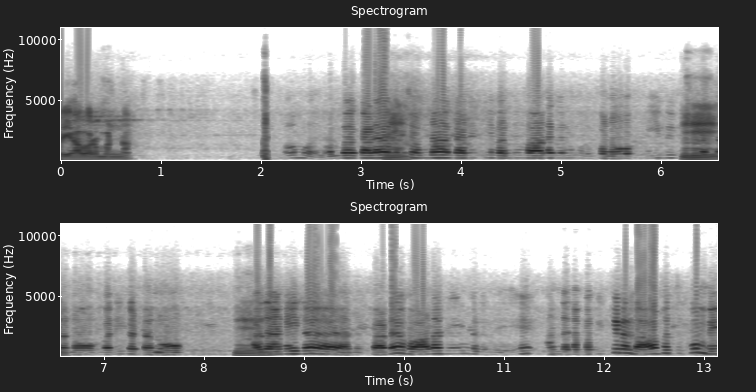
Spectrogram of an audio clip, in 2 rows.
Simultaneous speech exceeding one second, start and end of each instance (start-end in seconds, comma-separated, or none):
none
